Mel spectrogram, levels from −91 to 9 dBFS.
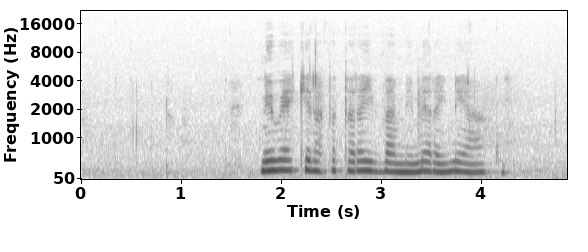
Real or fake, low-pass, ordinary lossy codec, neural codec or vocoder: real; 19.8 kHz; none; none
